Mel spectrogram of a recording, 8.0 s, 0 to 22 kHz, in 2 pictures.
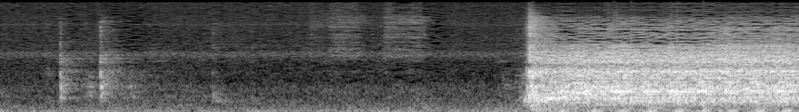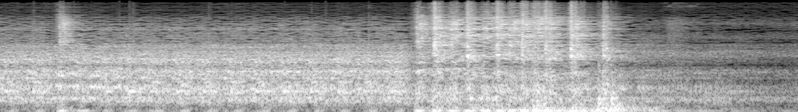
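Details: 1953 Allis Chalmers WD45 first start after retiming, gas on: quiet clicks, then engine catches, runs roughly with a throttle burst and fades; hard starting, fuel supply suspected.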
